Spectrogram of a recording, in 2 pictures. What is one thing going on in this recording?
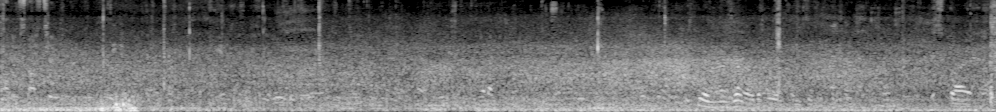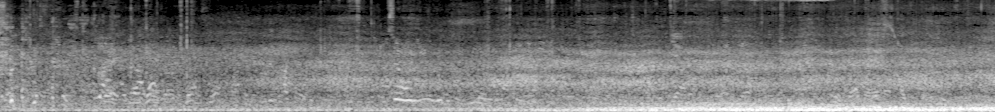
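A crowd of people chat in the distance outdoors.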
